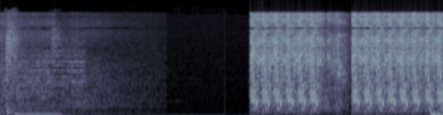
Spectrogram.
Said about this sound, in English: If you're not careful, you might hear this explosion.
